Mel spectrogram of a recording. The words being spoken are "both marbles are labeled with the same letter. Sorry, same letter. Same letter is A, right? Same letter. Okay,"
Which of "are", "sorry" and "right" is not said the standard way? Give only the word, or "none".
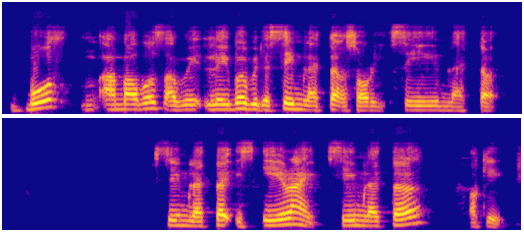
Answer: are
